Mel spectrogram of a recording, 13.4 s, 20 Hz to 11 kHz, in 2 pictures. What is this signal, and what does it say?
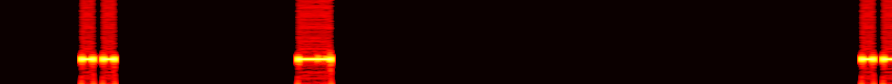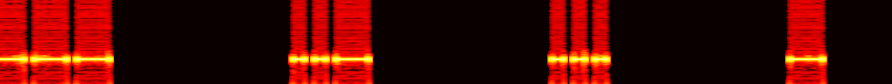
Morse code, heard as a keyed tone, about 15 wpm, spaced as for 5 wpm, 1000 Hz. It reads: IT JUST
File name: qotdfiles / 5wpm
